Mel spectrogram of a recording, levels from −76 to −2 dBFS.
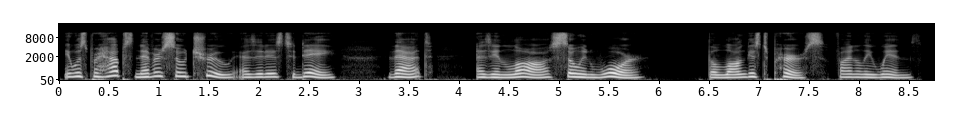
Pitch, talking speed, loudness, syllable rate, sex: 220 Hz, 150 wpm, -17 LUFS, 4.1 syllables/s, female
